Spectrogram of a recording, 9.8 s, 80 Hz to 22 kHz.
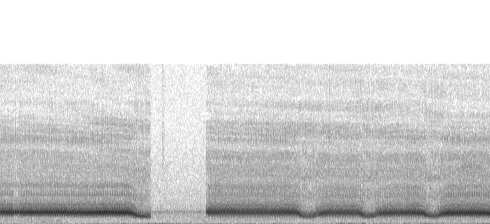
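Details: Brood V 17-year periodical cicadas, moulting in 2016 in Cleveland, Ohio, drone in a steady, high-pitched chorus with brief downward slurs every second or so.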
